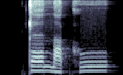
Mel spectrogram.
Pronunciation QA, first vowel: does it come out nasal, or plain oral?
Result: oral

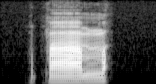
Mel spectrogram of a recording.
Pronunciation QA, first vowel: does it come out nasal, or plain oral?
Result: nasal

